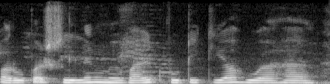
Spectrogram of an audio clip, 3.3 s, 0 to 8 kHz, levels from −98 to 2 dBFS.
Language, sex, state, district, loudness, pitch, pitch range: Hindi, female, Jharkhand, Palamu, -16 LUFS, 195 Hz, 190-205 Hz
